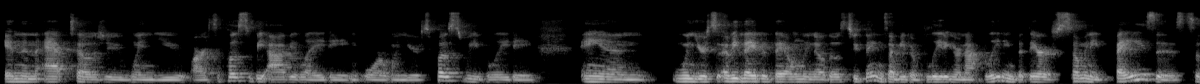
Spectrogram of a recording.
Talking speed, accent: 225 wpm, American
